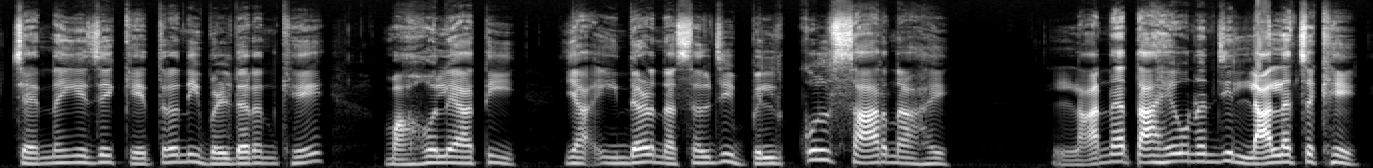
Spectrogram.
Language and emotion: Sindhi, disgusted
